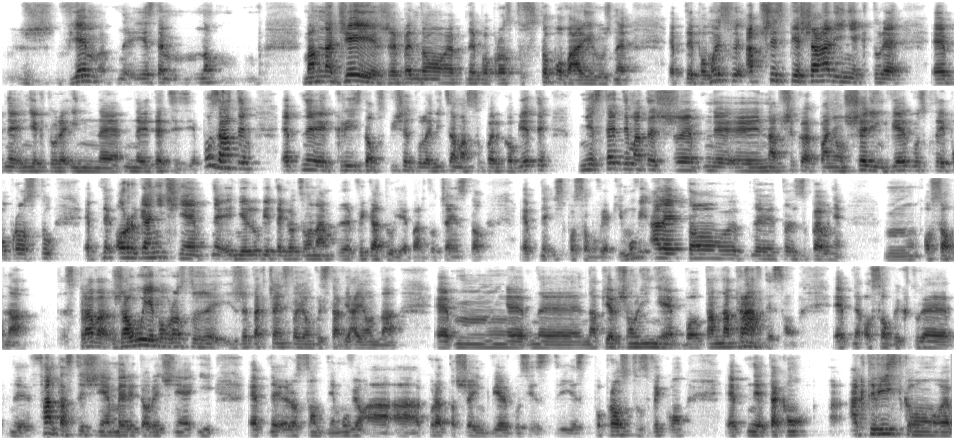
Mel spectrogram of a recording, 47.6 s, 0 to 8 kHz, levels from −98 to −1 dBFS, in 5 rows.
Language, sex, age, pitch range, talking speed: Polish, male, 50-69, 120-185 Hz, 120 wpm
